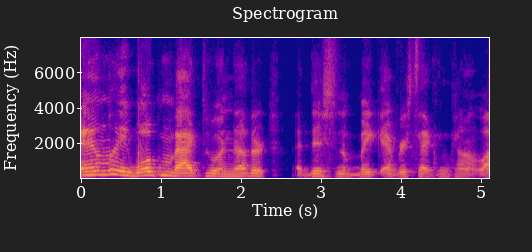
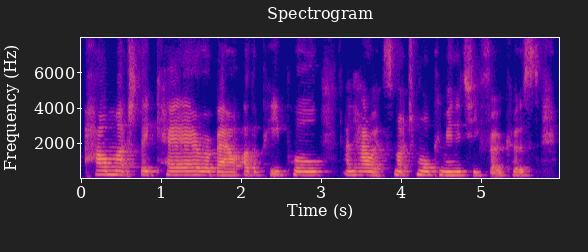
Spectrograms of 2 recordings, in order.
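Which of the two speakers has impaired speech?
The first: traumatic brain injury; accident, broken neck, fractured jaw, punctured lung.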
